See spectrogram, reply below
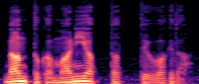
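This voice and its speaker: Guy acting cool curt young anime dude, lowish voice, talks super quick, blunt but protective, visual novel. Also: natural voice. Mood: cool, terse. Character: gruff young man, blunt, terse but protective ally.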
